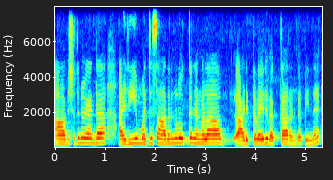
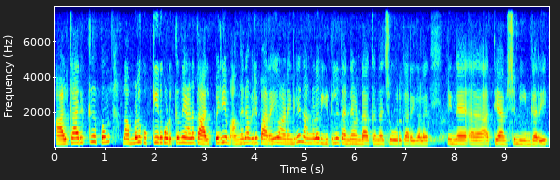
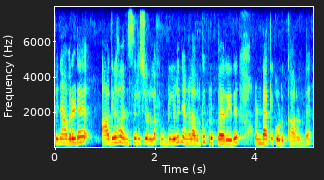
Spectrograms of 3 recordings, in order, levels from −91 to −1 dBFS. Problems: constant background noise, low volume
